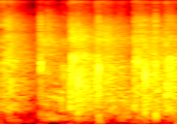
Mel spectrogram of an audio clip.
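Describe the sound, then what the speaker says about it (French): A church congregation applauding during a sermon, a brief burst of dense hand clapping heard up close. "Applaudissez pour le Seigneur."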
